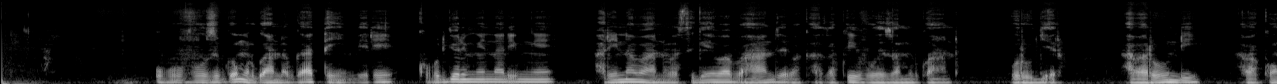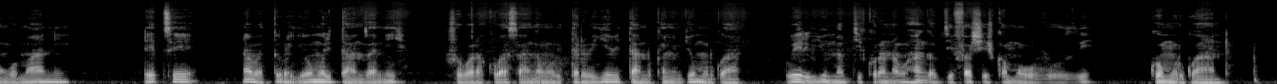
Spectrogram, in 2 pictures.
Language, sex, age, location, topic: Kinyarwanda, female, 18-24, Huye, health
